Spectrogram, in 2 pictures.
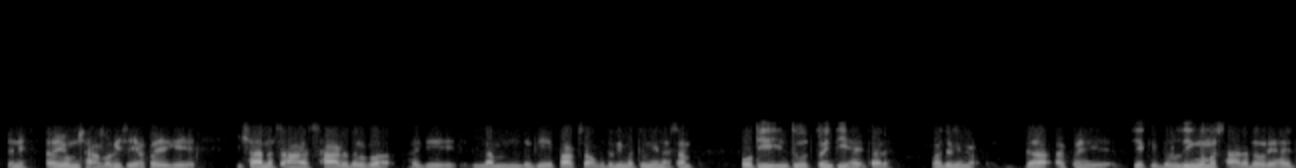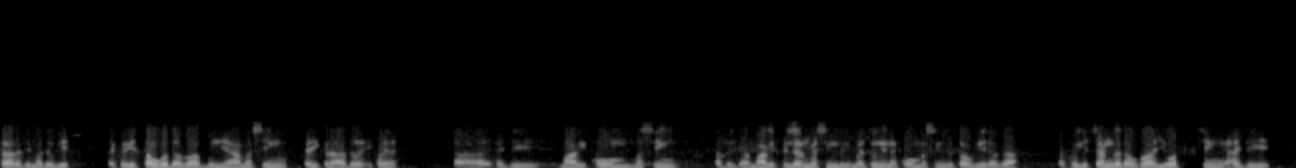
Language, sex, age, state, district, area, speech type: Manipuri, male, 45-60, Manipur, Churachandpur, rural, conversation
